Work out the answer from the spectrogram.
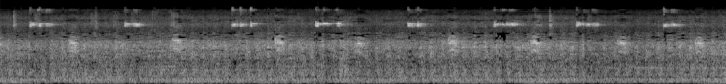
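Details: Serkele bird repeating brief high-pitched whistled notes at a fairly steady pace, roughly one every second, with softer lower notes between them, against constant broadband hiss.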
